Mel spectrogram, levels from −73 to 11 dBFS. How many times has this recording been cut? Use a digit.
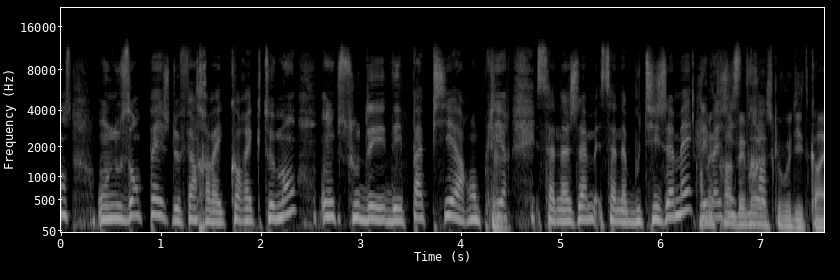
4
